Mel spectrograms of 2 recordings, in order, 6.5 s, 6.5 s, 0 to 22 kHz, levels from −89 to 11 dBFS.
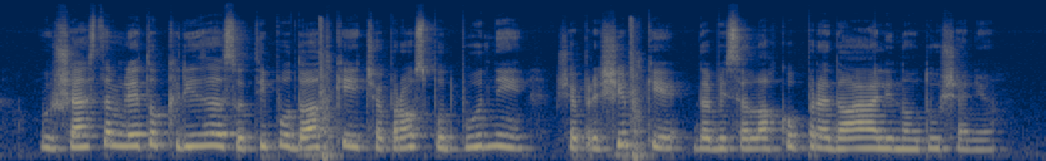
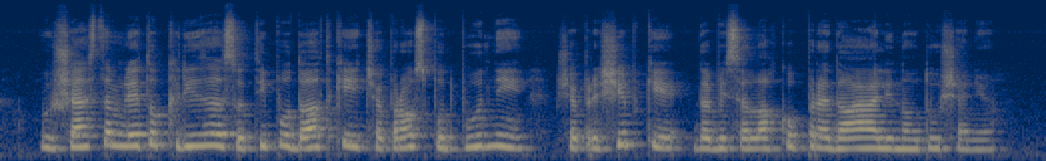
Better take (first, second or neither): second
